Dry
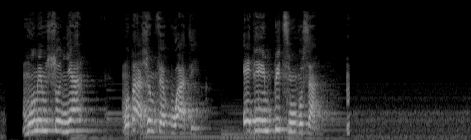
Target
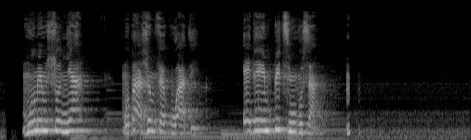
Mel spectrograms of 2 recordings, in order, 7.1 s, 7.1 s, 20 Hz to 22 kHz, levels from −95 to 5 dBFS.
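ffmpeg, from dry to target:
-filter_complex "[0:a]equalizer=f=250:t=o:w=1:g=11,equalizer=f=500:t=o:w=1:g=-9,equalizer=f=1k:t=o:w=1:g=-12,equalizer=f=2k:t=o:w=1:g=8,equalizer=f=4k:t=o:w=1:g=-10,equalizer=f=8k:t=o:w=1:g=11,asplit=2[a][b];[b]adelay=167,lowpass=f=840:p=1,volume=-20.5dB,asplit=2[c][d];[d]adelay=167,lowpass=f=840:p=1,volume=0.45,asplit=2[e][f];[f]adelay=167,lowpass=f=840:p=1,volume=0.45[g];[a][c][e][g]amix=inputs=4:normalize=0,volume=2.5dB"

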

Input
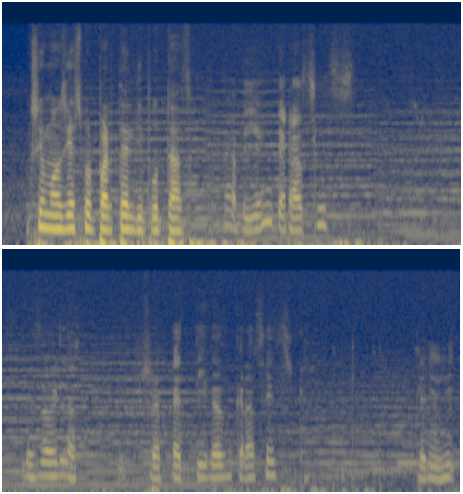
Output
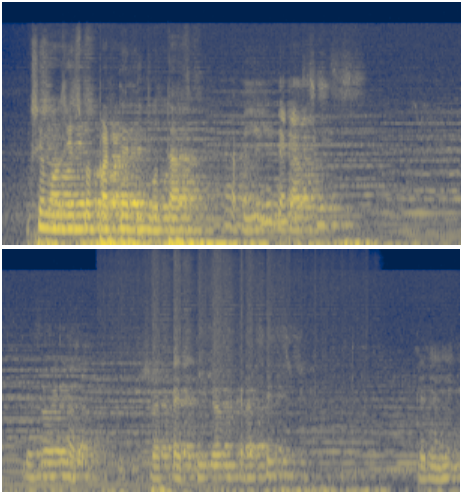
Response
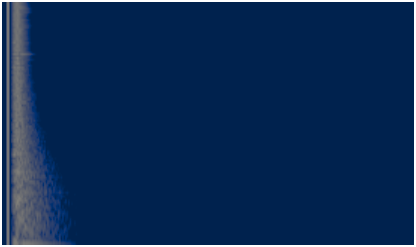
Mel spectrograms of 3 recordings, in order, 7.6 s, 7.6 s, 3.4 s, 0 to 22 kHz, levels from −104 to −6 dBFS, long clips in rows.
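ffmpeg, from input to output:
-filter_complex "[0:a]asettb=1/sr,asplit=3[a][b][c];[a]atrim=end=4.614[d];[b]atrim=start=4.61:end=6.88,asetpts=PTS-STARTPTS,afade=t=in:d=0.004:c=qsin,afade=t=out:st=2.266:d=0.004:c=qsin,acrusher=bits=3:mode=log:mix=0:aa=0.000001[e];[c]atrim=start=6.876[f];[d][e]acrossfade=d=0.004:c1=hsin:c2=qsin[g];[g][f]acrossfade=d=0.004:c1=qsin:c2=hsin[h];[1:a]atrim=start_sample=2205,asetrate=41454,aresample=44100[i];[h][i]afir=irnorm=-1:irlink=0,volume=8.5dB"

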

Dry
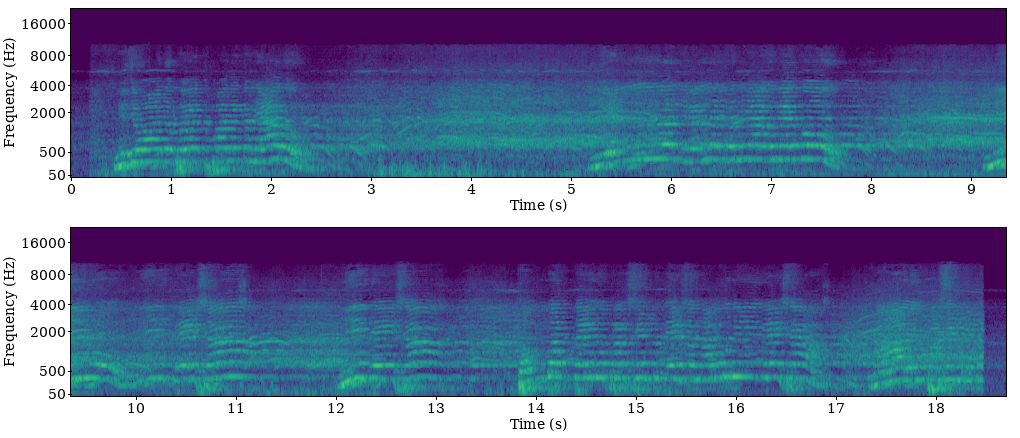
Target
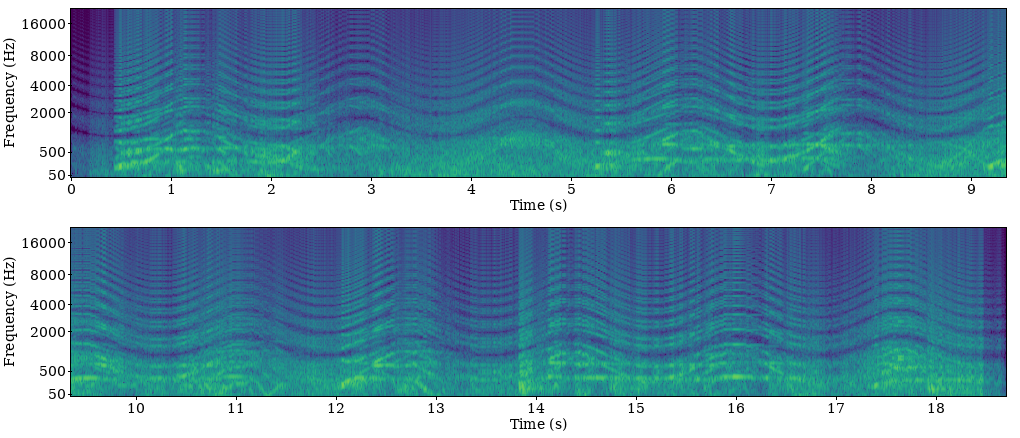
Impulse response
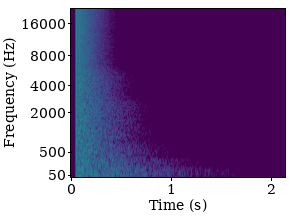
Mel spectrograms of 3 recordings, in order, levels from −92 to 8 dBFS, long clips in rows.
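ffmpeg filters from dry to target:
-filter_complex "[0:a]acrusher=samples=35:mix=1:aa=0.000001:lfo=1:lforange=21:lforate=0.61,asettb=1/sr,asplit=3[a][b][c];[a]atrim=end=7.124[d];[b]atrim=start=7.12:end=7.67,asetpts=PTS-STARTPTS,afade=t=in:d=0.004:c=qsin,afade=t=out:st=0.546:d=0.004:c=qsin,afreqshift=19[e];[c]atrim=start=7.666[f];[d][e]acrossfade=d=0.004:c1=hsin:c2=qsin[g];[g][f]acrossfade=d=0.004:c1=qsin:c2=hsin,asplit=4[h][i][j][k];[i]adelay=180,afreqshift=-33,volume=-15dB[l];[j]adelay=360,afreqshift=-66,volume=-23.9dB[m];[k]adelay=540,afreqshift=-99,volume=-32.7dB[n];[h][l][m][n]amix=inputs=4:normalize=0,volume=6.5dB"

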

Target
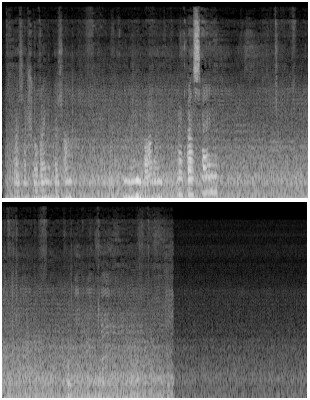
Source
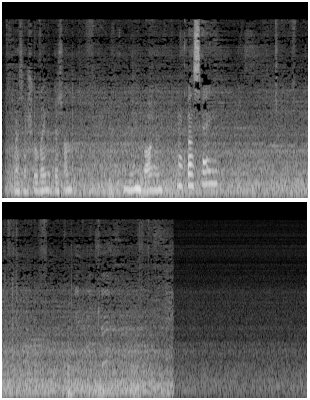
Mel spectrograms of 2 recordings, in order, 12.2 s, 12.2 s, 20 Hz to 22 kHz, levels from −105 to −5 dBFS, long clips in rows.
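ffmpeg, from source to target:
-filter_complex "[0:a]asplit=2[a][b];[b]asetrate=55563,aresample=44100,atempo=0.793701,volume=-11dB[c];[a][c]amix=inputs=2:normalize=0,aeval=exprs='val(0)*sin(2*PI*130*n/s)':c=same,volume=4dB"

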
